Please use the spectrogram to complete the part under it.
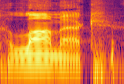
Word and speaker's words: Lamech: Or how do you say his name? – Lamech.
